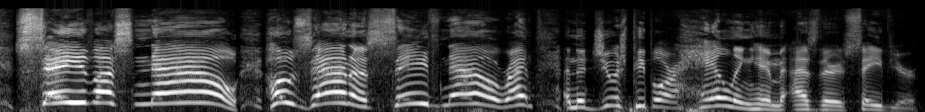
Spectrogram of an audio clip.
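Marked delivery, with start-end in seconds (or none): 0.1-2.8 high, loud, slow cry for rescue; crowd shouting. Retold or imitated. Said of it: "They're just shouting this". 2.8-3.7 "save now" cried out high and loud; crowd shouting. Retold or imitated. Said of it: "So they're saying".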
